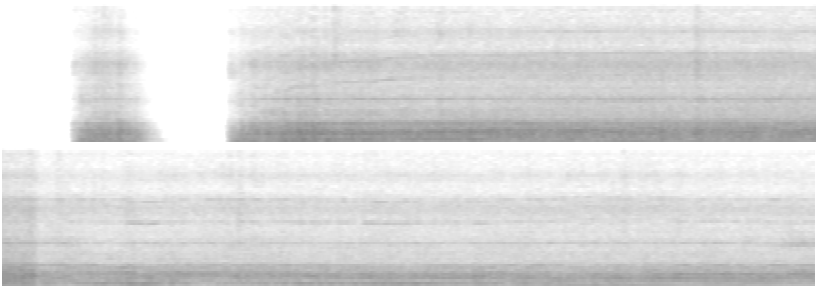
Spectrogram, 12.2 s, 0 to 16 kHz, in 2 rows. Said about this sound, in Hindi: सारे आंवलास को मैंने थोड़ा सा ऐसे रफली चॉप कर लिया था और इस ग्राइंडर जार में डाल दिया था, और साथ में मैंने 2 ले लिए थे बीटरूट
